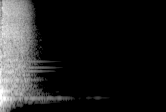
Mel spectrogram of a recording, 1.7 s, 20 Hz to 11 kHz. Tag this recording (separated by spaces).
multisample snare velocity drum 1-shot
